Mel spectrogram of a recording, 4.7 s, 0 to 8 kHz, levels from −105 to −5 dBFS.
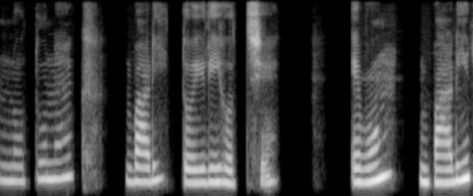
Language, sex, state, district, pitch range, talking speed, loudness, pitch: Bengali, female, West Bengal, Malda, 210-260 Hz, 90 wpm, -23 LUFS, 225 Hz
